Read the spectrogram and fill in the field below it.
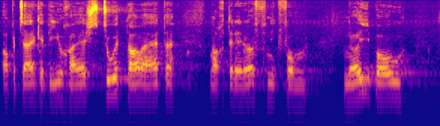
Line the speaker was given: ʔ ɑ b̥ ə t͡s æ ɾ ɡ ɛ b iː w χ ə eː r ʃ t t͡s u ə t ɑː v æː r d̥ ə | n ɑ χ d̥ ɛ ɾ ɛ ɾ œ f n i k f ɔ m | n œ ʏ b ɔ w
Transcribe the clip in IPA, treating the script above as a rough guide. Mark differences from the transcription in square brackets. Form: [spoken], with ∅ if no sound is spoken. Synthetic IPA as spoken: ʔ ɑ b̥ ə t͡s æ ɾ ɡ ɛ b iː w χ [ɑ] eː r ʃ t t͡s u ə t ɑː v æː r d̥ ə | n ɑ χ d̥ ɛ ɾ ɛ ɾ œ f n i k f ɔ m | n œ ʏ b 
